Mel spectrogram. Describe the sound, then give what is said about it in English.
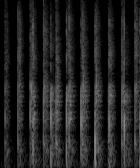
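Clapping sound effect: a quick, fairly regular run of sharp, separate claps, each a crisp percussive burst, about a dozen in a couple of seconds at moderate level. “Hold on, let me get some claps for Bob.”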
